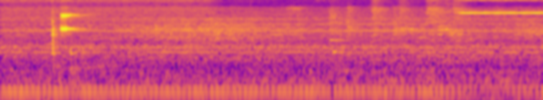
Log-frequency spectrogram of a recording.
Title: coil whine sound on PSU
